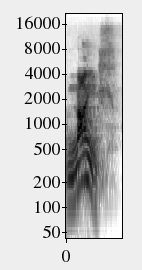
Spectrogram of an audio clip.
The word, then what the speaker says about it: knife: a hard bone then you have knife knife knife and k k is silent then we have two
